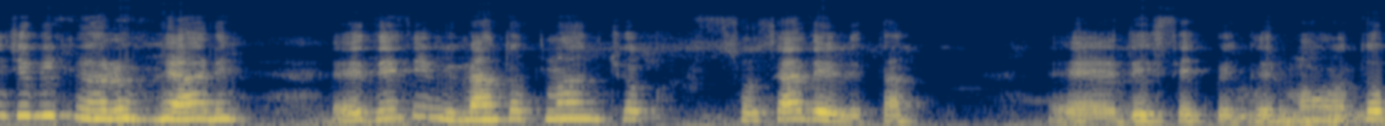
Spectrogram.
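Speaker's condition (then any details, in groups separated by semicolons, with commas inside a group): ALS, upper motor neuron predominant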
